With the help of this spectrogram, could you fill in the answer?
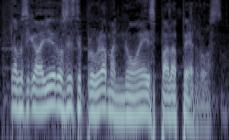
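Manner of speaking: deep, booming announcer. Pretend. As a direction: announce it to the audience, low and loud. Mock announcement to listeners.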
